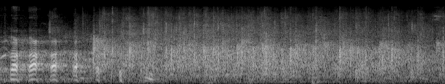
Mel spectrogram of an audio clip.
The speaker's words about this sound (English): Oh, man. They didn't catch that clue. That was a round of applause moment.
